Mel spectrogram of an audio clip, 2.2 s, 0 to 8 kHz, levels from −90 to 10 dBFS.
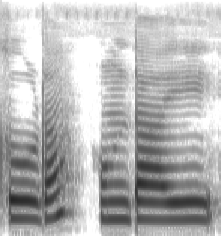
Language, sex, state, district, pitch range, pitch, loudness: Telugu, female, Andhra Pradesh, Annamaya, 220-230 Hz, 225 Hz, -14 LUFS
